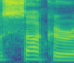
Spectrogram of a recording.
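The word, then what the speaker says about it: succor: meaning to run to the aid of although sucker and the slang word sucker spelled s-u-c-k-e-r have the same pronunciation they are not related and are virtually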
